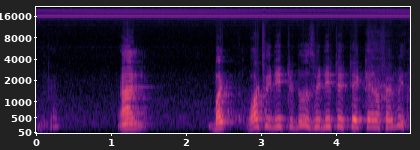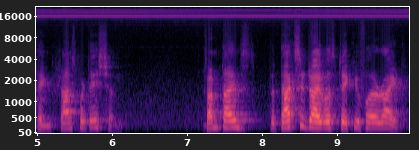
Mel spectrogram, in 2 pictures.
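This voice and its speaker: A man speaks at a moderate pace in a high pitch with ordinary pitch variation. His pauses are long and frequent, and his loudness swings widely. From India. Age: 70s. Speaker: professor. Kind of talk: conference talk and Q&A.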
